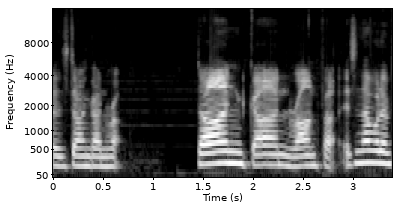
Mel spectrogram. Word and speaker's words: Danganronpa: By the way, I learned at a library the correct way to say Danganronpa is Danganronpa.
